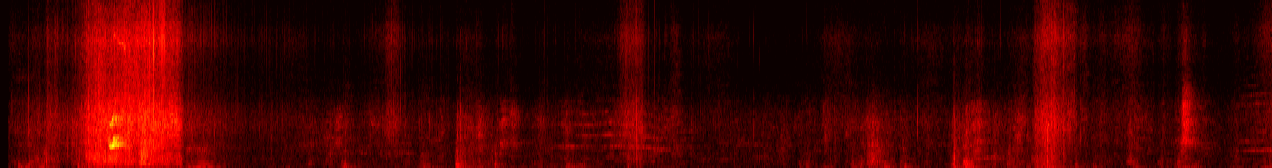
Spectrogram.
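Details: Siberian Husky play fighting and playing in Haryana, indoors: one loud, harsh, broadband yelp-like burst lasting about a second opens, followed by scattered short, quieter grunts, whines and thumps with pauses between.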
